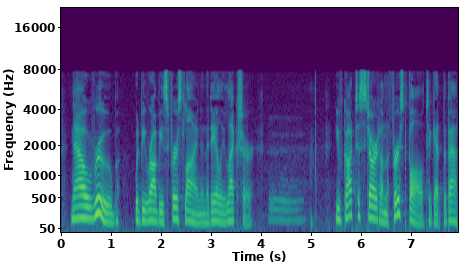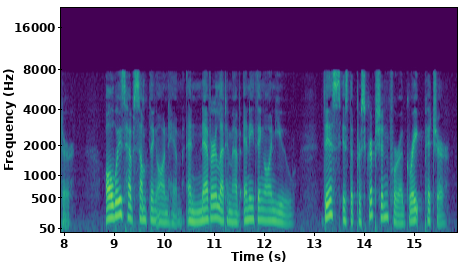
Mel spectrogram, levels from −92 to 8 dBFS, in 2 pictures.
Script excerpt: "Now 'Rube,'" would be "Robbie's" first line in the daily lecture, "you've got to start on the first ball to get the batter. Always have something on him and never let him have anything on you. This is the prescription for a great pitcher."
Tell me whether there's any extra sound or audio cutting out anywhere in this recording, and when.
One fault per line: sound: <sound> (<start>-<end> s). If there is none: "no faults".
sound: sigh (4.1-5.1 s)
